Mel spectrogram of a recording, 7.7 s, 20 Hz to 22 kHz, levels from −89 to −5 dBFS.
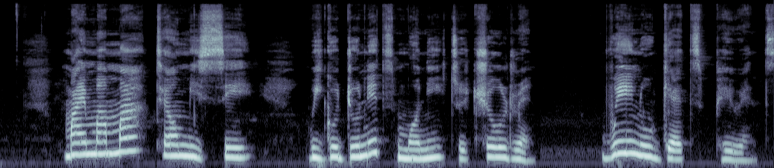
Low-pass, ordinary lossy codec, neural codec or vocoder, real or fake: none; none; vocoder, 48 kHz, 128 mel bands, Vocos; fake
